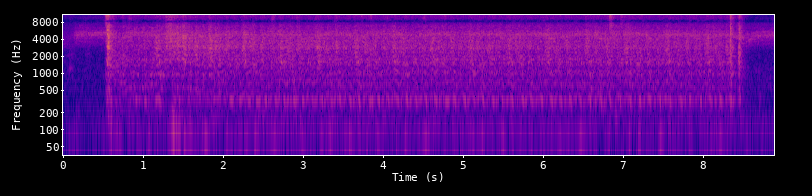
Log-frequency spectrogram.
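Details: 1974 Chevy C10, Quadrajet carburetor: cranks, catches, then runs ragged and uneven with a hollow drone; rough running, cause not found, so the carb top was taken off to inspect.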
